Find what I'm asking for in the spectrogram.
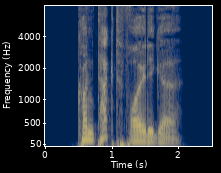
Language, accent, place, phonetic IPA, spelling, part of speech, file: German, Germany, Berlin, [kɔnˈtaktˌfʁɔɪ̯dɪɡə], kontaktfreudige, adjective, De-kontaktfreudige.ogg
- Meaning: inflection of kontaktfreudig: 1. strong/mixed nominative/accusative feminine singular 2. strong nominative/accusative plural 3. weak nominative all-gender singular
